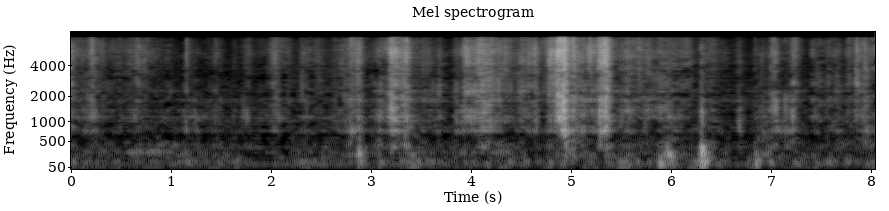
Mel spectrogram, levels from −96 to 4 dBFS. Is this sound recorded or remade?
remade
